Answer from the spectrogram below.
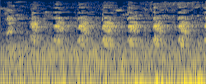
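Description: Wild turkeys that have come into town in Wenham, Massachusetts, gobble in a rapid, rattling series of bursts, several calls overlapping, with steady outdoor background noise and no talking.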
